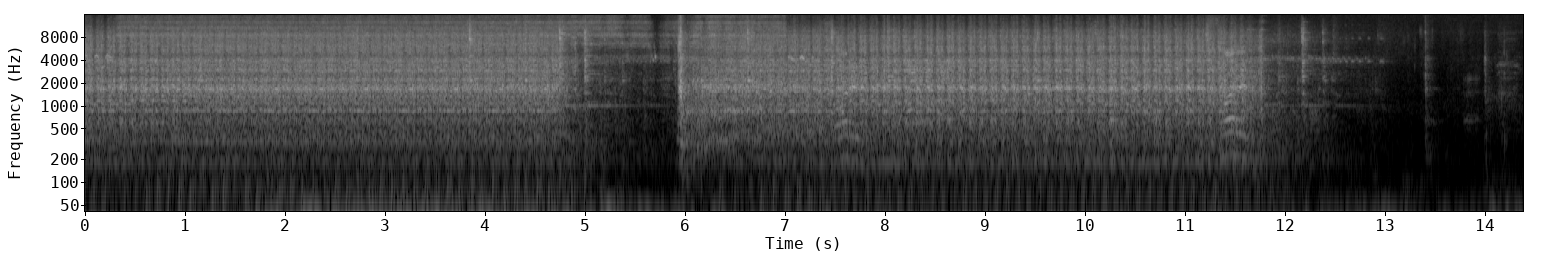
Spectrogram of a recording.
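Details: Abandoned Ford TW-10 tractor, long unused, fuel and battery in, ethanol moisture worry: starter churns steadily about three turns a second for several seconds but never catches; cranks, no start.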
